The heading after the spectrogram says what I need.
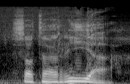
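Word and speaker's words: σωτηρία: Sautaria is how it's pronounced.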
